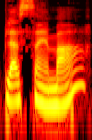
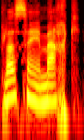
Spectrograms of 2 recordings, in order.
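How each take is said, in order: First: The final C of Marc is silent. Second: The final C of Marc is pronounced. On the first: The speaker calls it right. "on dit place Saint-Marc" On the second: The speaker calls it wrong. "il faut pas prononcer le C"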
